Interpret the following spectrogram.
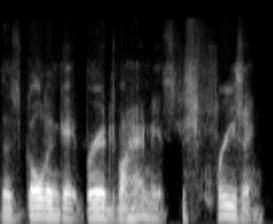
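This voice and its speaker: A man from Colorado co-hosting a casual talk show, talking in a rambling, halting way with many restarts, standing outdoors by the ocean on a cold day. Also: fairly low pitch, fairly even intonation, no echo, highs cut off. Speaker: podcast co-host. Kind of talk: casual chat.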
